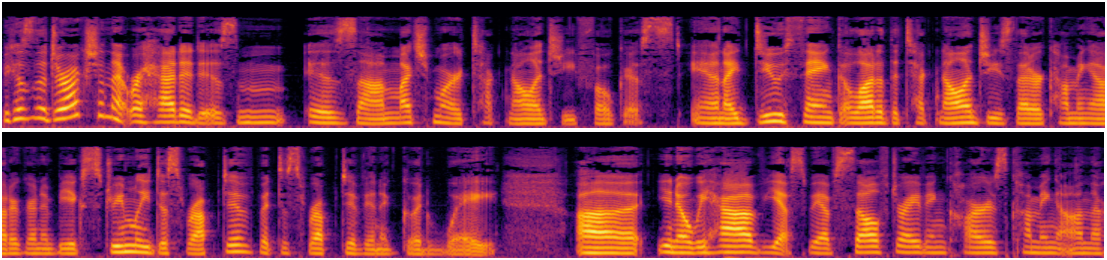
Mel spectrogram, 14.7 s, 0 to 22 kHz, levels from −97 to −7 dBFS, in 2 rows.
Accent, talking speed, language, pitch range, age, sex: American, 205 wpm, English, 160-200 Hz, 30-49, female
